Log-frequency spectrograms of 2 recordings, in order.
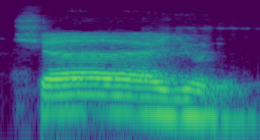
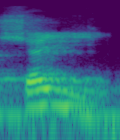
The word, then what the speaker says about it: شيء: Ba'dahu syayun. Perhatikan cara bacanya, bukan syai ya. Tidak ada tasydid di atas huruf ya. Syayun seperti itu.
